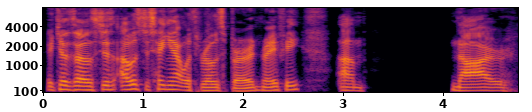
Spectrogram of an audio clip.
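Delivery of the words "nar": Australian "nar" for no, long drawn vowel. Pretend. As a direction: say "nar" like an Aussie saying no. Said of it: "can I hear your best nar?".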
